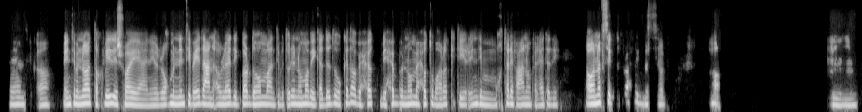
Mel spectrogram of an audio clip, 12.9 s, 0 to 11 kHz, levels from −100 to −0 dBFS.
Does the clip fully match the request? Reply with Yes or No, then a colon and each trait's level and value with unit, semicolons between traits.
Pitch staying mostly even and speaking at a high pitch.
No: narrow, 2.1 semitones; medium, 160 Hz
